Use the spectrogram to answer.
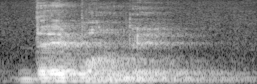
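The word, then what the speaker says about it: ντρέπονται: En este caso, la tab se va a pronunciar como una d oclusiva. Entonces, esto es dreponde, dreponde, dreponde.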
